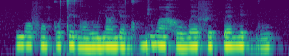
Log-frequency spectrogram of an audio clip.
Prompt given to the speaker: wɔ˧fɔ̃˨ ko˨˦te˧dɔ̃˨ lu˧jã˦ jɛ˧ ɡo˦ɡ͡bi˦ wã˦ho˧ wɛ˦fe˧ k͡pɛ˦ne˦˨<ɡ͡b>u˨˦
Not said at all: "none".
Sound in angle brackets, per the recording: ɡ͡b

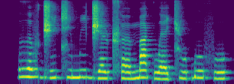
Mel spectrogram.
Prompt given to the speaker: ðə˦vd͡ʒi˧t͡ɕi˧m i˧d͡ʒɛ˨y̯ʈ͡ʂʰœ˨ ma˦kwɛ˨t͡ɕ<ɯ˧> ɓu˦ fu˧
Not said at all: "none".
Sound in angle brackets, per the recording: u˧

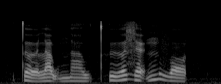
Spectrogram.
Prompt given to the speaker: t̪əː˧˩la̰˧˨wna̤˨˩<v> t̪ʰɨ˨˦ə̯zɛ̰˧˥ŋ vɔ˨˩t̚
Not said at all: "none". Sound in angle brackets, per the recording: w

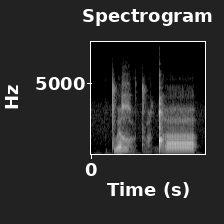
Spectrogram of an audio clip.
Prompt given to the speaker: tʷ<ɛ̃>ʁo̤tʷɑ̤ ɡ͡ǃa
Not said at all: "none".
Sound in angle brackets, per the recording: ɛ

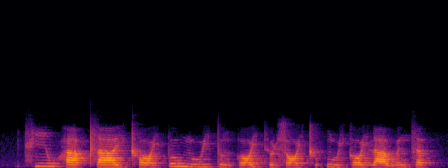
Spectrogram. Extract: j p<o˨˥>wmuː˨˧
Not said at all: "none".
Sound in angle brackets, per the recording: o˥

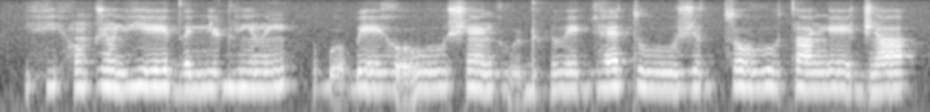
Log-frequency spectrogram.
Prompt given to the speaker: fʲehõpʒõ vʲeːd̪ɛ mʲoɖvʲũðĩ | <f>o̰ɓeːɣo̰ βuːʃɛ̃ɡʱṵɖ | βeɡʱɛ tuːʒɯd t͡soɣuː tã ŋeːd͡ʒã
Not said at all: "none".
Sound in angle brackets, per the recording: ɓ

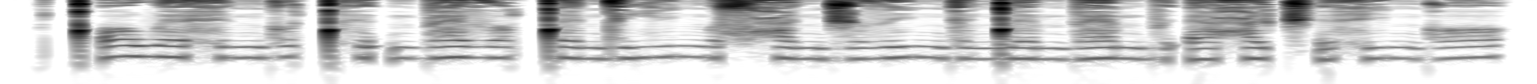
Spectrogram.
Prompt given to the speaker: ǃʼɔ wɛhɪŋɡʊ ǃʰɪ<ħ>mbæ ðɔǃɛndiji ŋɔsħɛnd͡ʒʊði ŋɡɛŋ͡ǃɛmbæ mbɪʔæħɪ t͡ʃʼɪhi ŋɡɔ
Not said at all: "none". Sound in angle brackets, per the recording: ʔ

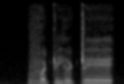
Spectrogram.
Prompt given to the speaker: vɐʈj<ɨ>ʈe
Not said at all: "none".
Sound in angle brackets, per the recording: ɨ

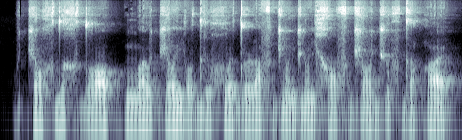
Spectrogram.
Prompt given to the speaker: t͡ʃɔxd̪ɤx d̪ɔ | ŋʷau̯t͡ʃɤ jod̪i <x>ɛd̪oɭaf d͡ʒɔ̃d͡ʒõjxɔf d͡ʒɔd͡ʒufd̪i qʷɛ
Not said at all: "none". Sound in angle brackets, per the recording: xʷ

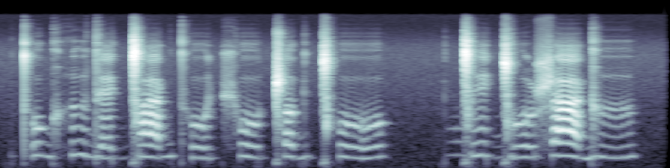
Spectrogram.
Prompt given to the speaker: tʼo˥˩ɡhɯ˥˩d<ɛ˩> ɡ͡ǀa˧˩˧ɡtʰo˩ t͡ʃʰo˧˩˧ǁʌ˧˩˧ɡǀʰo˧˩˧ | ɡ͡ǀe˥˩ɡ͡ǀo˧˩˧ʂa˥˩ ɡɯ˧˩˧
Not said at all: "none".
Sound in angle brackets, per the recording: ɛ˩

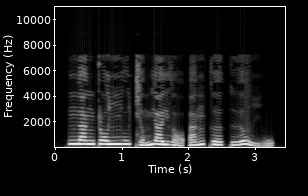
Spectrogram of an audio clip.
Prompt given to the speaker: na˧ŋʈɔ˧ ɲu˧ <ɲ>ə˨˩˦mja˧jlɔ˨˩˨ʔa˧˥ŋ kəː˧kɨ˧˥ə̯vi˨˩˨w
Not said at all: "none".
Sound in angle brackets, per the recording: c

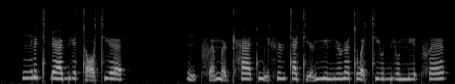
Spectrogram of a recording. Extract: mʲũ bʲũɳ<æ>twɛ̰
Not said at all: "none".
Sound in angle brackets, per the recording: ɜ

